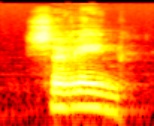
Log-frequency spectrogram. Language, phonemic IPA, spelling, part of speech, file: Dutch, /səˈreːn/, sereen, adjective, Nl-sereen.ogg
- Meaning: serene, peaceful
